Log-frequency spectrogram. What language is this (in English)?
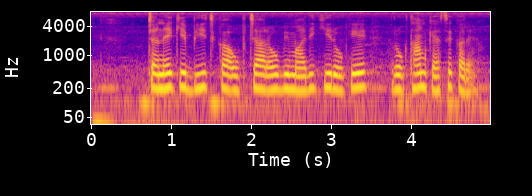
Chhattisgarhi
